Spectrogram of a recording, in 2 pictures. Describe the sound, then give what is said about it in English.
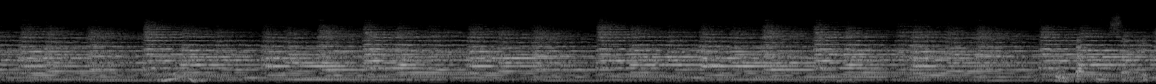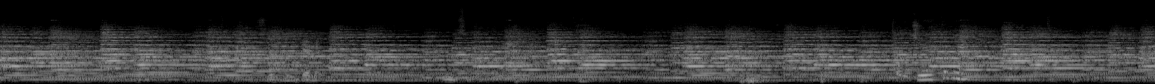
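Church bells peal continuously for the whole stretch, many strikes overlapping into a loud, ringing wash of tones with a steady, rolling rhythm. “I'm going to watch those bells.”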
